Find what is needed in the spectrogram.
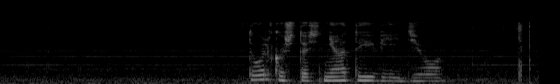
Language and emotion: Russian, neutral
